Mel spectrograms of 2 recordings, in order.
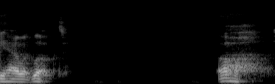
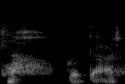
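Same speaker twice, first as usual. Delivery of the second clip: exasperated whisper; 7 semitones lower, 16 dB quieter, slower than usual. Real, not acted. Frustrated after repeated flubs.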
